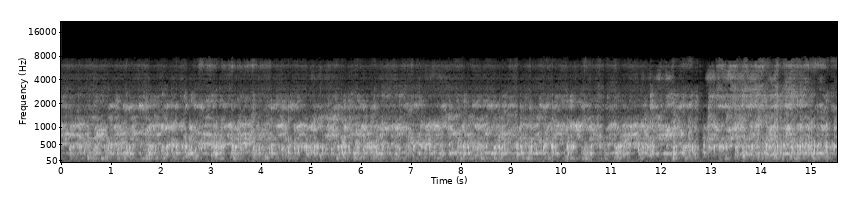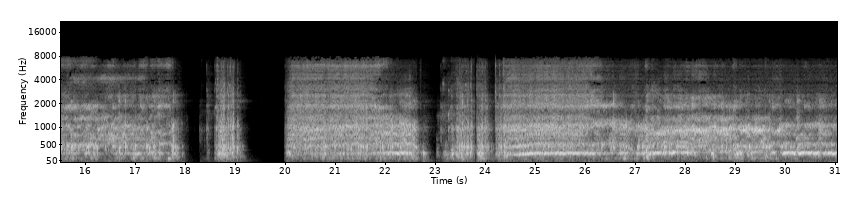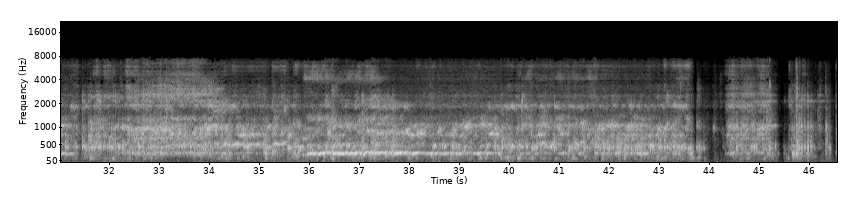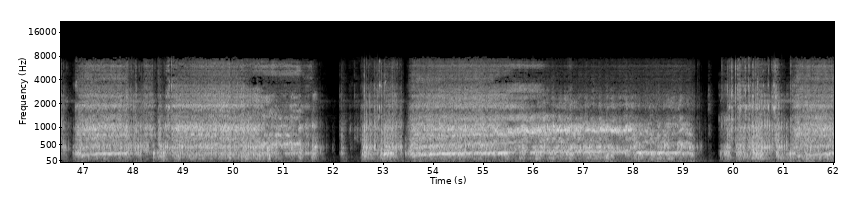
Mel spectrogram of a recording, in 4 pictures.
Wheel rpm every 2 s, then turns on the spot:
70, 70, 70, 70, 70, 70, 60, 70, 60, 20, 50, 30, 50, 70, 70, 70, 70, 70, 70, 70, 70, 60, 10, 20, 50, 60, 10, 60, 70, 50, 20.
18-20 22-24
